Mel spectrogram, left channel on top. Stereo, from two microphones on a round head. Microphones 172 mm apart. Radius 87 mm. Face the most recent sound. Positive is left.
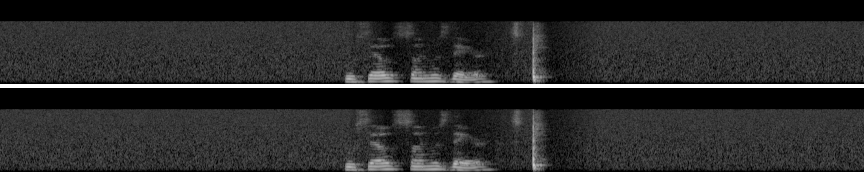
turn(degrees=-10)  # may be behind; listen again after turning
